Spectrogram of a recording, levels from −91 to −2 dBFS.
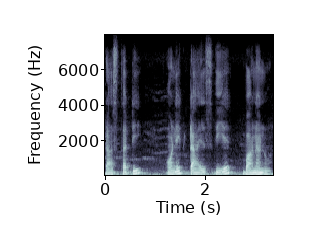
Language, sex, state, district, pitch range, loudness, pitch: Bengali, male, West Bengal, Alipurduar, 100-140 Hz, -17 LUFS, 110 Hz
